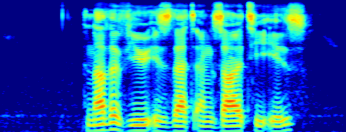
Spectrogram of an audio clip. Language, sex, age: English, male, 18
